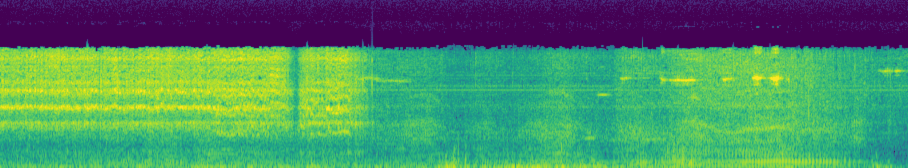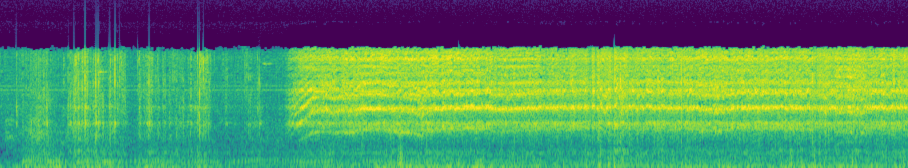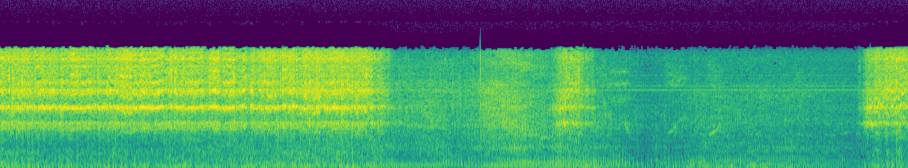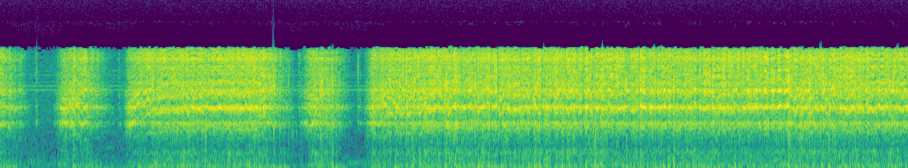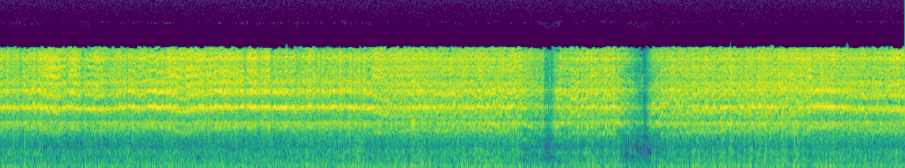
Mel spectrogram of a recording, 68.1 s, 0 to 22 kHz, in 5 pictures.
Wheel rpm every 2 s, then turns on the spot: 230, 230, 120, 10, 0, 0, 0, 10, 40, 150, 220, 230, 230, 220, 230, 230, 140, 10, 10, 0, 60, 80, 170, 130, 220, 230, 230, 220, 230, 230, 210, 140, 140, 210.
14-18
